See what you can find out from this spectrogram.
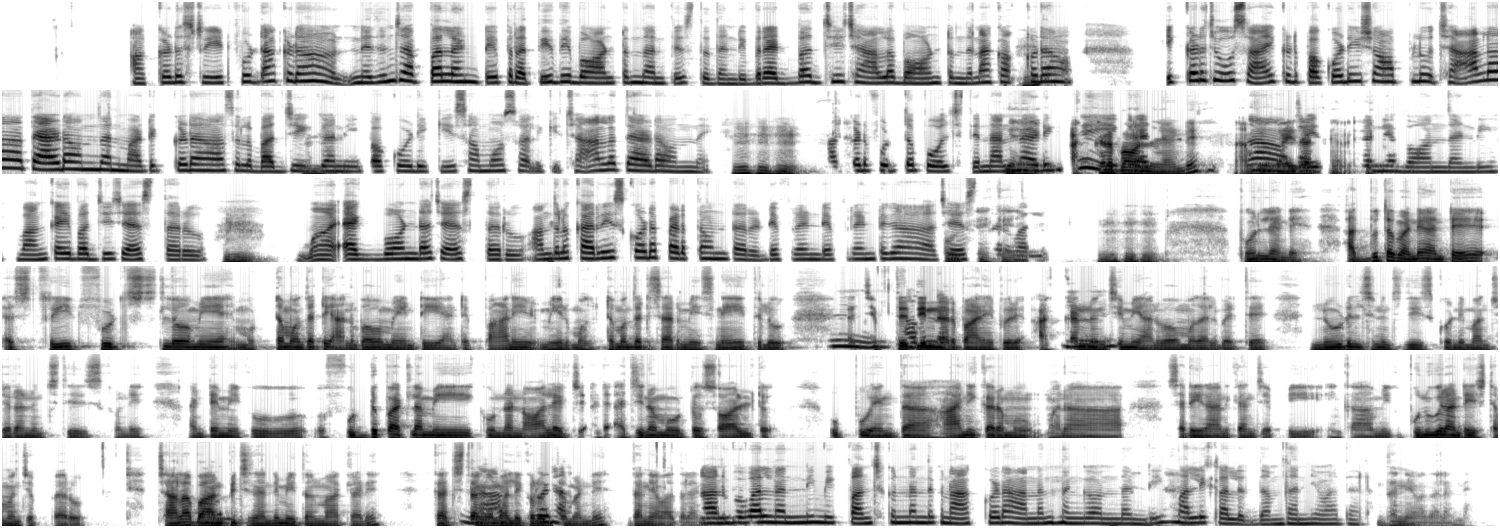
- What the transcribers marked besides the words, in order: other background noise; in English: "స్ట్రీట్ ఫుడ్"; in English: "బ్రెడ్"; in English: "ఫుడ్‌తో"; in English: "బ్రెడ్"; in English: "ఎగ్"; in English: "కర్రీస్"; in English: "డిఫరెంట్, డిఫరెంట్‌గా"; in English: "స్ట్రీట్ ఫుడ్స్‌లో"; in Hindi: "పానీ"; in English: "ఫుడ్"; in English: "నోలెడ్జ్"; in English: "అజినమోటో సాల్ట్"; tapping; chuckle
- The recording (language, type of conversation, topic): Telugu, podcast, వీధి ఆహారం తిన్న మీ మొదటి అనుభవం ఏది?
